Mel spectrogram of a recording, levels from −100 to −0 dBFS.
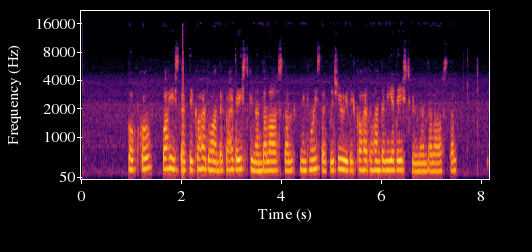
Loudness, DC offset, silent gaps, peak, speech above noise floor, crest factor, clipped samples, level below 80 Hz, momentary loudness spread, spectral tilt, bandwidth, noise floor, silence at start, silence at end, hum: -16 LUFS; under 0.1%; none; -2 dBFS; 39 dB; 14 dB; under 0.1%; -58 dBFS; 6 LU; -6.5 dB/octave; 7.8 kHz; -55 dBFS; 0.95 s; 0.65 s; none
